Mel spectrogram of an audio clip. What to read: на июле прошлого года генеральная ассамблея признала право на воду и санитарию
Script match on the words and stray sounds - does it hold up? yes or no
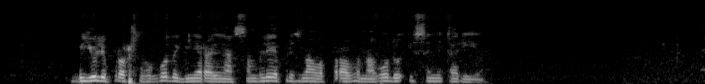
no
